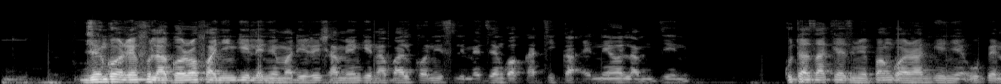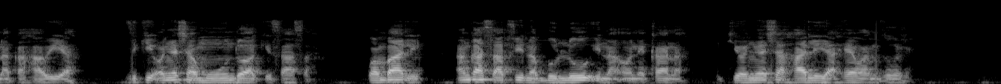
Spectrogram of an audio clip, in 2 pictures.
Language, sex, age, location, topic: Swahili, male, 25-35, Nairobi, finance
